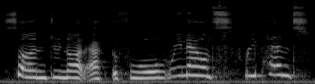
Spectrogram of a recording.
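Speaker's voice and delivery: very high, loud desperate plea; mother begging her son, high and urgent; French mother pleading. A narrator's reading. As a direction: beg your son to repent.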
